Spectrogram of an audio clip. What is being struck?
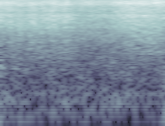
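Nothing is struck.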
